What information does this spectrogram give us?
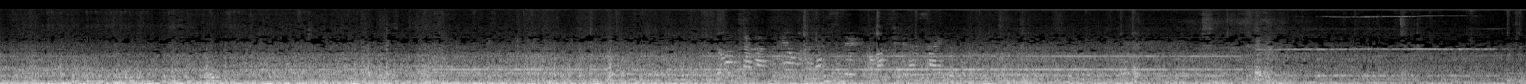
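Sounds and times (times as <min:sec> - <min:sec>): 
Astram Line 6000 train running in Hiroshima City: 0:00.0 - 0:15.2
thin whining tones of the Astram Line 6000 train: 0:04.5 - 0:15.2.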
